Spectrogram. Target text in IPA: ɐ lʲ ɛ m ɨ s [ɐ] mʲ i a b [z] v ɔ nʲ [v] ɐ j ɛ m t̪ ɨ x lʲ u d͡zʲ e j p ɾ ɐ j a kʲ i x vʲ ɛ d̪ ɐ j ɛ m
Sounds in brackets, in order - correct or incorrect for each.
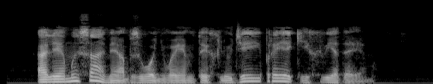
incorrect: a, correct, correct

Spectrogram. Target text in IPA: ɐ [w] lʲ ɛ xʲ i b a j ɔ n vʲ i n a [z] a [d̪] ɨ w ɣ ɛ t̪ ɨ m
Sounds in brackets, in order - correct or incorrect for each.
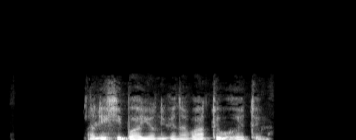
incorrect: none, incorrect: v, incorrect: t̪

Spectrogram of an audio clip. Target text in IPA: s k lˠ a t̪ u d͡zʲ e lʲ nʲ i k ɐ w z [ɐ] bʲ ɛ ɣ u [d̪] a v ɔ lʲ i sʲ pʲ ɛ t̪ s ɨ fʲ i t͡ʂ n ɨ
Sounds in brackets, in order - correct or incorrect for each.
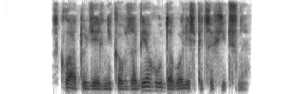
incorrect: a, correct

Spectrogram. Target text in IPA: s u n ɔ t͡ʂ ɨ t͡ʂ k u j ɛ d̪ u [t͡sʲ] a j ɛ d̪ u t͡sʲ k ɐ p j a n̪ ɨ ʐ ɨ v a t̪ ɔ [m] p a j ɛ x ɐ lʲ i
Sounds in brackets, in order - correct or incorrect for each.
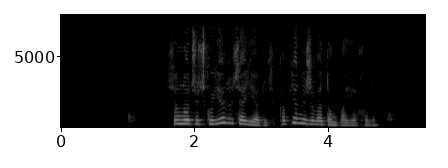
correct, correct

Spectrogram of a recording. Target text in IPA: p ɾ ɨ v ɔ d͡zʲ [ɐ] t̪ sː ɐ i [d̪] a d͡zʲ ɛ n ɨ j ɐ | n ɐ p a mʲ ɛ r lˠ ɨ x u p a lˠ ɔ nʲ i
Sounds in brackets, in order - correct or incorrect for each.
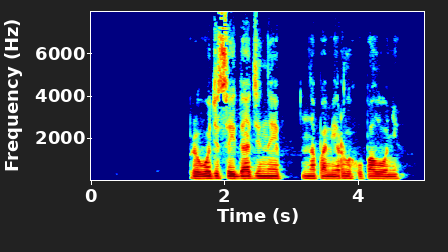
correct, correct

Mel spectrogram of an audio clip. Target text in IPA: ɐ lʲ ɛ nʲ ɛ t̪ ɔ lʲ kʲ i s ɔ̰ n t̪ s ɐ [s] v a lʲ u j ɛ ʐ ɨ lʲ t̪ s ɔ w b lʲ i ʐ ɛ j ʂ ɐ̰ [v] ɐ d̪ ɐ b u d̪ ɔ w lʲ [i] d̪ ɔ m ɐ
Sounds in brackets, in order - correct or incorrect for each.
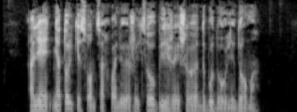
incorrect: x, incorrect: ɣ, correct

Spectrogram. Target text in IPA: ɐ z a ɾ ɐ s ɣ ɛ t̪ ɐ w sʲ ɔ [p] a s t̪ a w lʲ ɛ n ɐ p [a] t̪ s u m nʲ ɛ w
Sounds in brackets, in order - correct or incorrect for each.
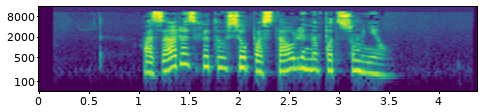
correct, incorrect: ɐ

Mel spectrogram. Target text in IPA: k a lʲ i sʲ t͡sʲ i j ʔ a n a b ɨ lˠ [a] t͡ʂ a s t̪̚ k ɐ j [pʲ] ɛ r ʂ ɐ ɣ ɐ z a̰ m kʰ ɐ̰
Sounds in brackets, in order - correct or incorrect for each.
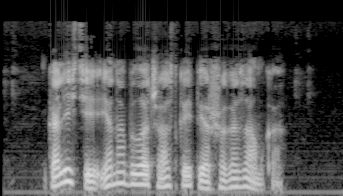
correct, correct

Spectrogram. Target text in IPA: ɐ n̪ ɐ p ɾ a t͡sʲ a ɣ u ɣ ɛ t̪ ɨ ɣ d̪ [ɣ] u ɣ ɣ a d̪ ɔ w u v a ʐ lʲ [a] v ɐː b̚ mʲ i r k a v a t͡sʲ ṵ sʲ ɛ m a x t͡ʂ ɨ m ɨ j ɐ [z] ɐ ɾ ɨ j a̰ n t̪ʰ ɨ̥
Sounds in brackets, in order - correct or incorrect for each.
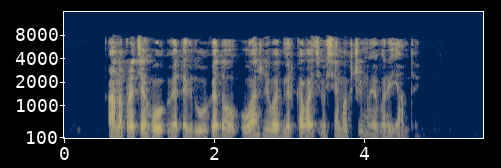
incorrect: v, incorrect: i, incorrect: v

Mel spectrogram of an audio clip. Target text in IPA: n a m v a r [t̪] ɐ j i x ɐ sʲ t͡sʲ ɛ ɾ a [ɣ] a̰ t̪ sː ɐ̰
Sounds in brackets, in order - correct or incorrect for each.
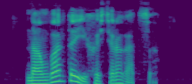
correct, correct

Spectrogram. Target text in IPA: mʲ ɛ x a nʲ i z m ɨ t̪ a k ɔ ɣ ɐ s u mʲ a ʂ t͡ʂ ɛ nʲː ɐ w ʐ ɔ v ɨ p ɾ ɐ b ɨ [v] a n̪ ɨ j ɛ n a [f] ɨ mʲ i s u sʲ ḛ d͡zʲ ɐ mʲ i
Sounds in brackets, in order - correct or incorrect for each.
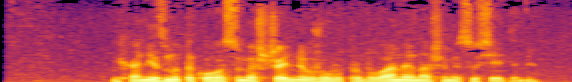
correct, incorrect: ʂ

